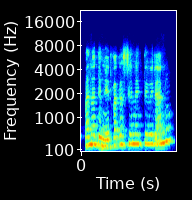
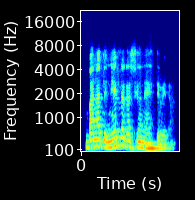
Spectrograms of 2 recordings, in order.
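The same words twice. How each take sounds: First: The pitch rises at the end like a question. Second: The pitch falls at the end like a statement. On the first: It asks whether they will have vacations. "Only intonation is the difference in Spanish" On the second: It states that they will have vacations. "Only intonation is the difference in Spanish"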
